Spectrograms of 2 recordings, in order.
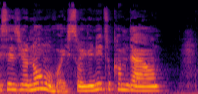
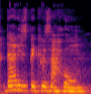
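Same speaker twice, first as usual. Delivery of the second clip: ordinary delivery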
